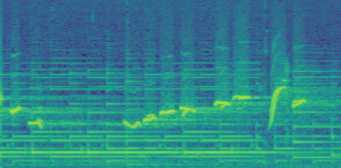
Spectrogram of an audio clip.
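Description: A bright whistled melody glides through sustained, sliding notes over a steady instrumental backing, with a quick upward flourish near the end, like a tune from an old pop record.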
